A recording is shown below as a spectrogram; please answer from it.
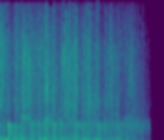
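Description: Audience applauding, dying away and then cutting off suddenly near the end.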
